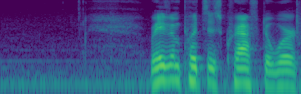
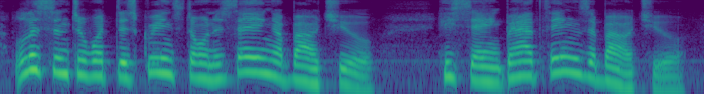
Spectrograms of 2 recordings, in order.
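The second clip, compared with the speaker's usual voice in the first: high, insistent call; high-pitched storyteller's holler; yelling to the salmon; 7 semitones higher than usual. Acted. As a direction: call across the water to get attention. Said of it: "So he yells at the king salmon".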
